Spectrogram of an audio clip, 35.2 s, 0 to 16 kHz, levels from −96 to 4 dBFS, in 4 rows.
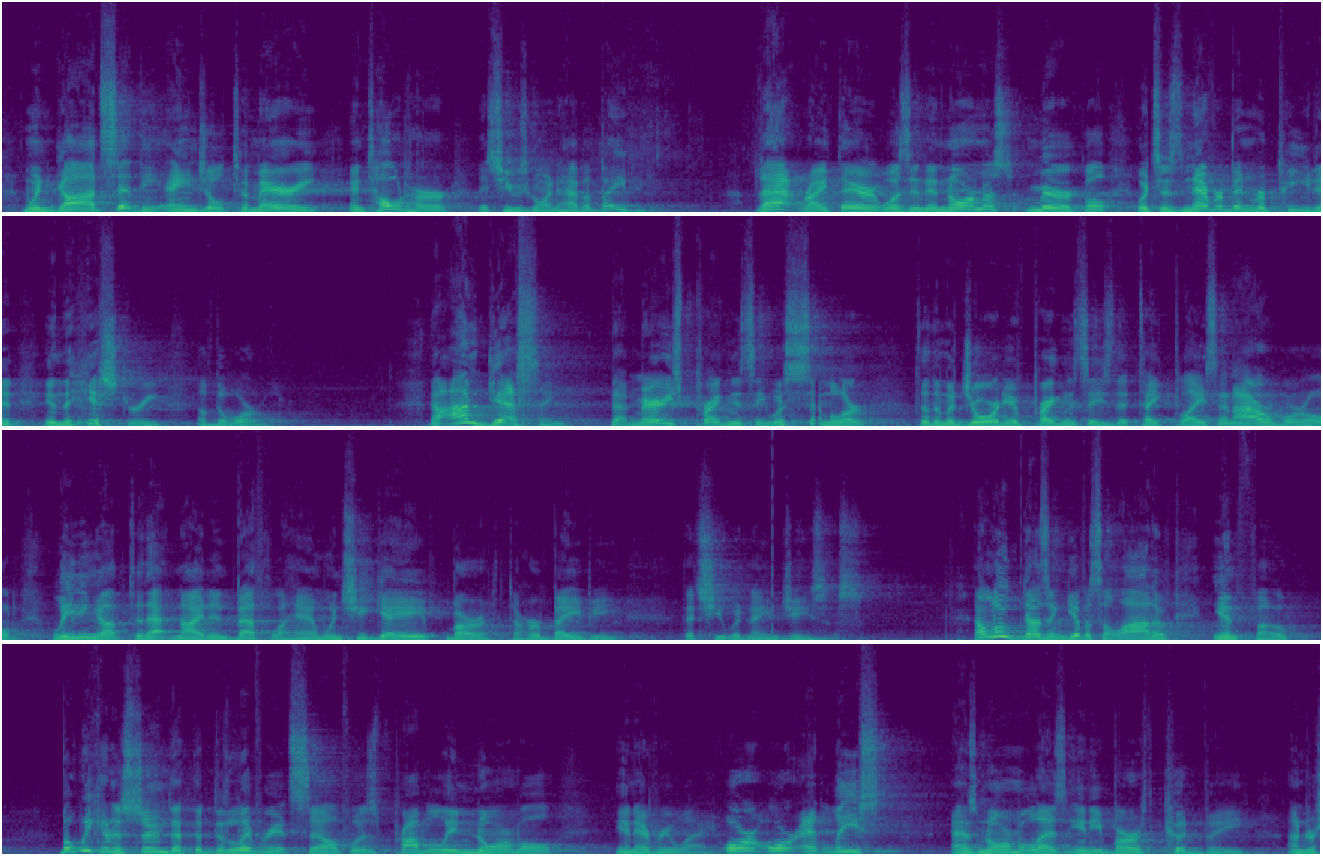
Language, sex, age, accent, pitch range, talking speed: English, male, 50-69, American, 150-205 Hz, 185 wpm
